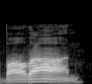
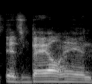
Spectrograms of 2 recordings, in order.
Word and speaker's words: Baldon: anyone listening, it's Balehand, 2 short A's.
